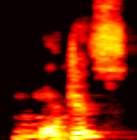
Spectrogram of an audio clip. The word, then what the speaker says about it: mortgage: Mortgage. Sorry. Morgz, it's not mortgage. It's mortgage. Morg is the correct one.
